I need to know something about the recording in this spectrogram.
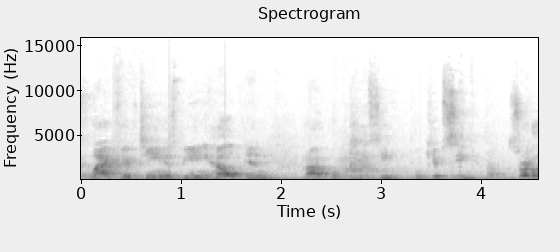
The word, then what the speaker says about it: Poughkeepsie: Also want to emphasize LAC15 is being held in Poughkeepsie, sort of like that it's pronounced, just outside of New York City, about an hour and a bit.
